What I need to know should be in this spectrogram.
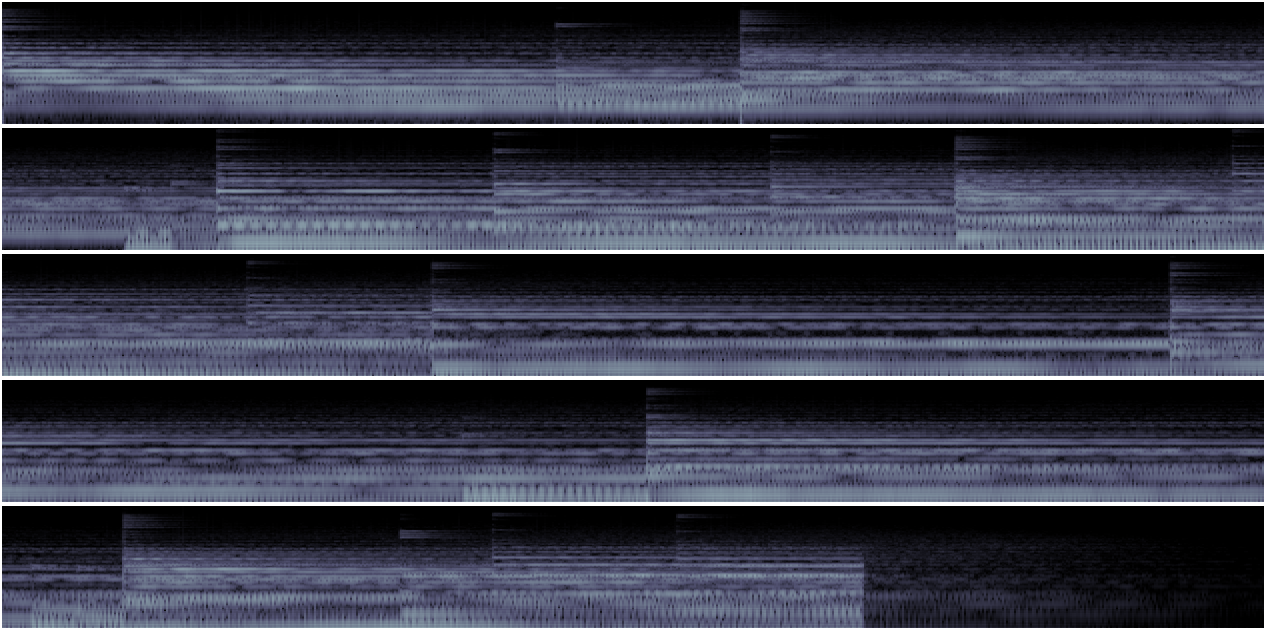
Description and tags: music scoring composed and arranged by me for movies, tv or commercials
